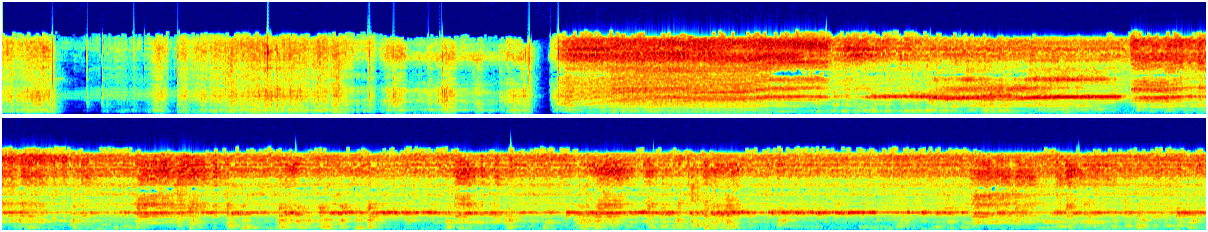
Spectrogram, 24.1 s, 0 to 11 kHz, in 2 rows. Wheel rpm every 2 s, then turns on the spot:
10, 20, 50, 200, 220, 220, 230, 230, 230, 230, 230, 230.
0-4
